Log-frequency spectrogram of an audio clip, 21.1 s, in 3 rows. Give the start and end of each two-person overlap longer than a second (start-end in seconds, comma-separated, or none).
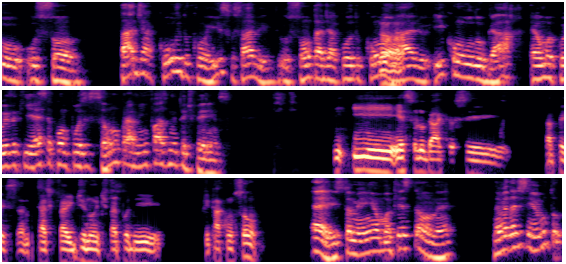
none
